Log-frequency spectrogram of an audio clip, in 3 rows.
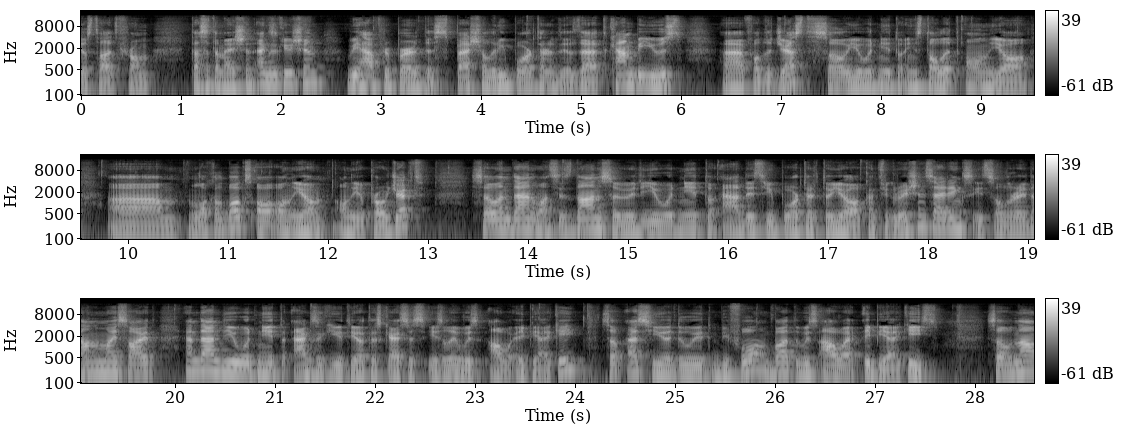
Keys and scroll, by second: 8.4 super+c, 9.3 super+v, 12.6 alt+BackSpace, 24.1 super+Tab, 24.8 super+v, 25.8 Return.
